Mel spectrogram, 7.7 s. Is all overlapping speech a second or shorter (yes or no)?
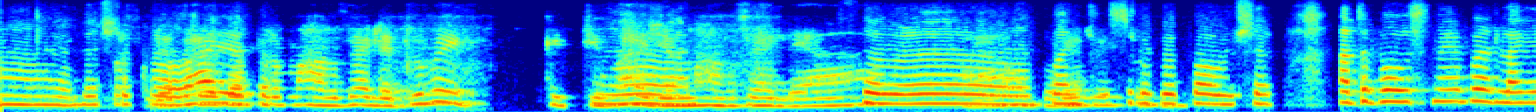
no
